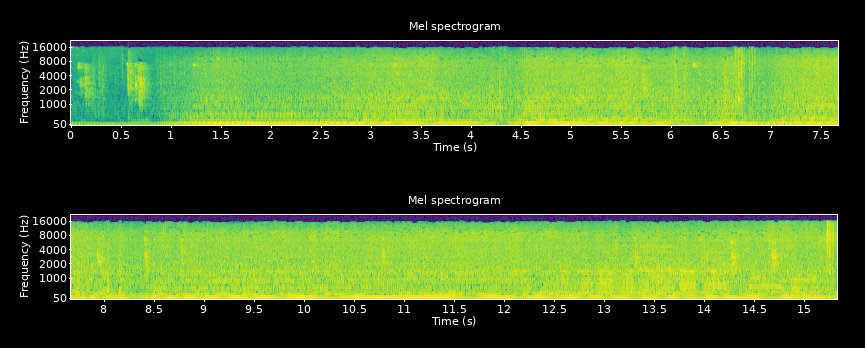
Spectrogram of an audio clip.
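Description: A vehicle engine starts and rumbles steadily as it drives.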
